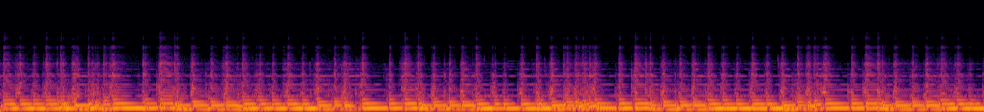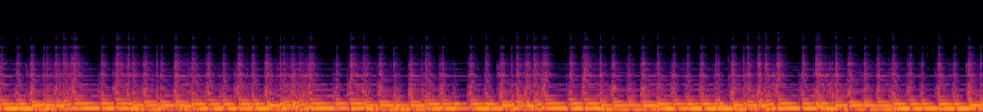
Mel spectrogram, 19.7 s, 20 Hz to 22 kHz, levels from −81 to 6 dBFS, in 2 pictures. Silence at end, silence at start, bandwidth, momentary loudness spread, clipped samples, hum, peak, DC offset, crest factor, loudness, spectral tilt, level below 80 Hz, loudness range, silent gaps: 0 s; 0 s; 4.9 kHz; 3 LU; under 0.1%; none; -8 dBFS; under 0.1%; 10 dB; -19 LUFS; -10.5 dB/octave; -44 dBFS; 1 LU; none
